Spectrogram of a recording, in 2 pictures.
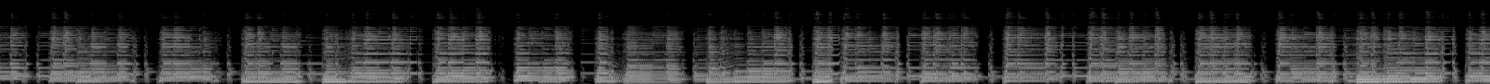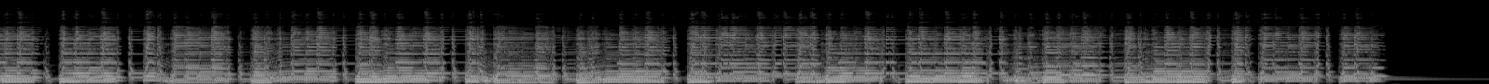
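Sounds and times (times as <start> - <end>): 
strings strummed: 0.1 - 28.8.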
